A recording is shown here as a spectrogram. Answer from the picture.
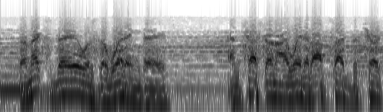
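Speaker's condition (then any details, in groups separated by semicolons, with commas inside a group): No condition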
